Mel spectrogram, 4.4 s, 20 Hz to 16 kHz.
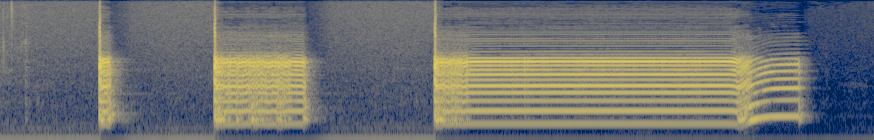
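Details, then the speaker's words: Portable CB radio on 12 V, on standby: loud steady high-pitched tone bursts, then a sustained howl drooping at the end, unaffected by volume; oscillating seems to be all it does. "we've got a pretty good oscillator here I think [Music] it's about all that's doing"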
